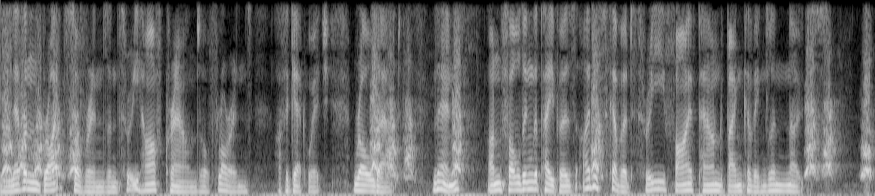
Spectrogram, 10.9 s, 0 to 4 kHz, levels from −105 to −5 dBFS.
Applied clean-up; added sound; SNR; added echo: none; Bark; 10 dB; none.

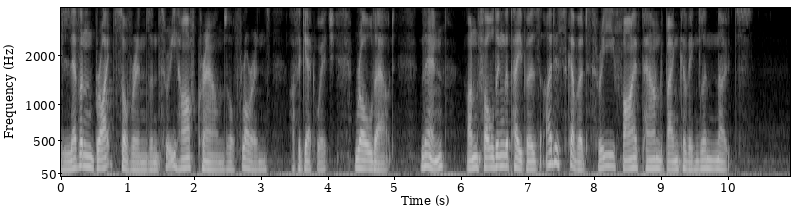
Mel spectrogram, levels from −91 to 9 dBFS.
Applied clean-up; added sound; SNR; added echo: none; none; none; none.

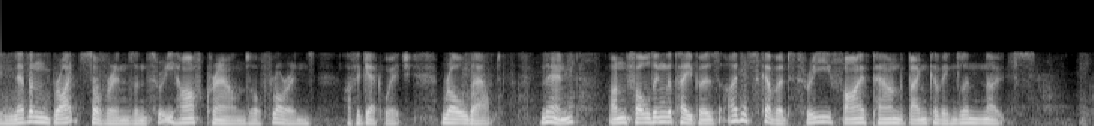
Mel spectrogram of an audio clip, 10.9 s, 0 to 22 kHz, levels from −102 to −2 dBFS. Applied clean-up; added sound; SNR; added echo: neural separator model SepFormer DNS4.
